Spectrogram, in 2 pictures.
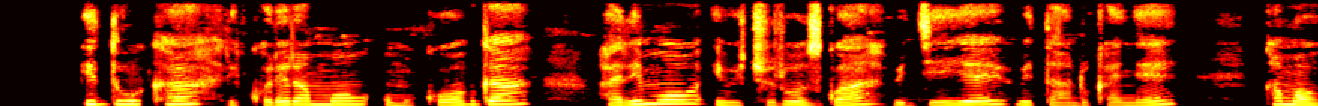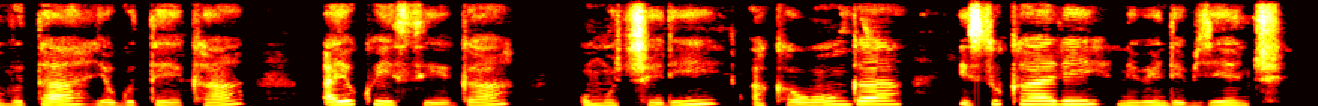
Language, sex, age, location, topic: Kinyarwanda, female, 18-24, Nyagatare, finance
